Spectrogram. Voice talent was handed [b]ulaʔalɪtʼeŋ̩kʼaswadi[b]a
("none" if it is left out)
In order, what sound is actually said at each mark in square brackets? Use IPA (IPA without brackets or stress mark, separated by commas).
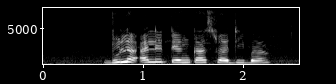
d, b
